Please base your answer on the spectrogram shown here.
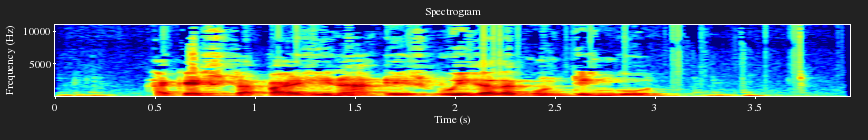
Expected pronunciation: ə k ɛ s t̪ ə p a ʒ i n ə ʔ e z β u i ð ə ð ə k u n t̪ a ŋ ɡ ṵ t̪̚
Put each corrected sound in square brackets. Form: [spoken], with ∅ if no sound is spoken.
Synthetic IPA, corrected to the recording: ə k ɛ s t̪ ə p a ʒ i n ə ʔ e z β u i ð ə ð ə k u n t̪ [i] ŋ ɡ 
